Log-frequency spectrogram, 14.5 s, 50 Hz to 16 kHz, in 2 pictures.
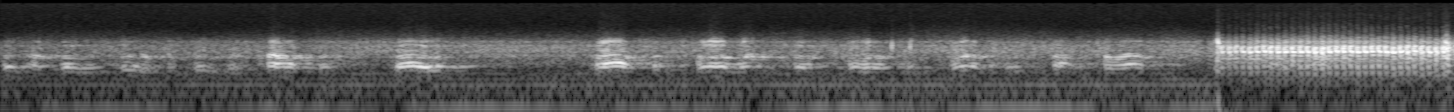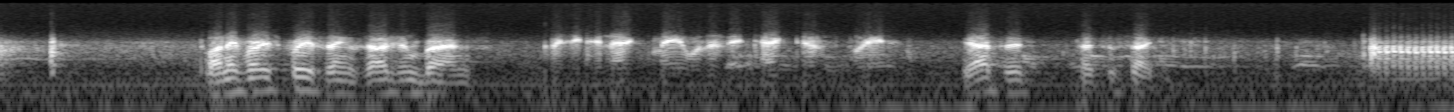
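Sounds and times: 
tinny narrow-band police radio voice over a monitor: 0.0s - 5.9s, 8.3s - 14.0s
loud steady burst of radio static squelch: 0.0s - 6.6s, 7.8s - 14.5s
speech: 8.5s - 9.8s, 12.3s - 12.9s.

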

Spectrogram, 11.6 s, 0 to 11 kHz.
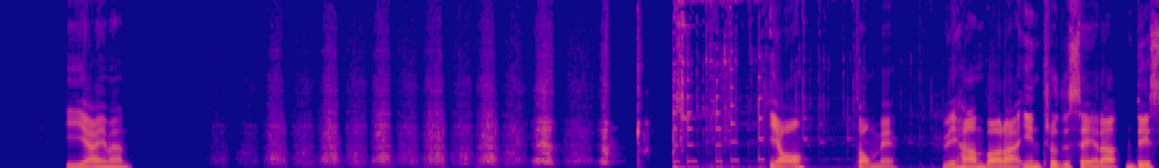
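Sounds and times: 
speech: 0.7s - 1.4s, 7.7s - 11.5s
handsaw cutting through wood: 2.0s - 6.3s.

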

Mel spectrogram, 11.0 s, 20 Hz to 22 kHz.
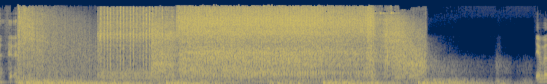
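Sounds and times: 
heavy booming explosions: 0.3s - 10.8s
rapid bursts of machine gun fire: 1.9s - 8.6s.

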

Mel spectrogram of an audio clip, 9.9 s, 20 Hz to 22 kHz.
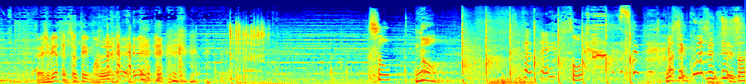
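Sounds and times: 
speech: 0.5s - 2.8s, 5.0s - 6.0s, 7.0s - 8.1s, 8.7s - 9.9s
laughter: 1.2s - 3.0s, 7.6s - 9.8s
dice clattering across a hard tabletop: 3.1s - 3.7s.

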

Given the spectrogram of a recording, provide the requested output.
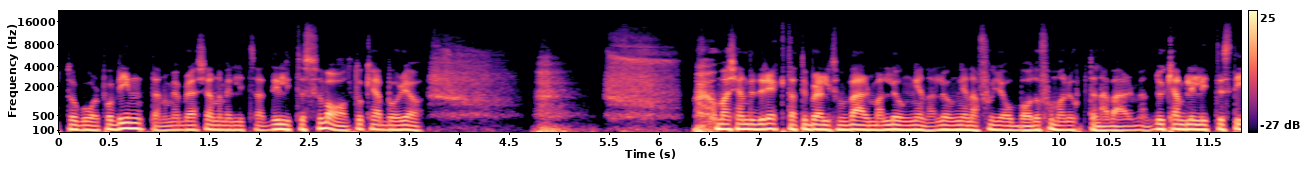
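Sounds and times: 
speech: 0.1s - 5.6s, 6.6s - 11.8s
forceful breathing exercise with strong exhales: 3.7s - 6.6s.

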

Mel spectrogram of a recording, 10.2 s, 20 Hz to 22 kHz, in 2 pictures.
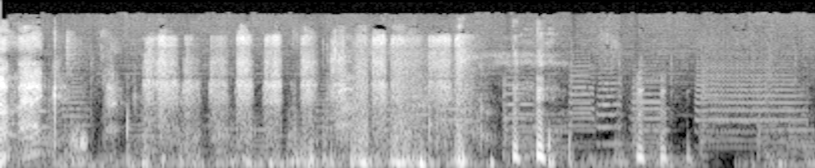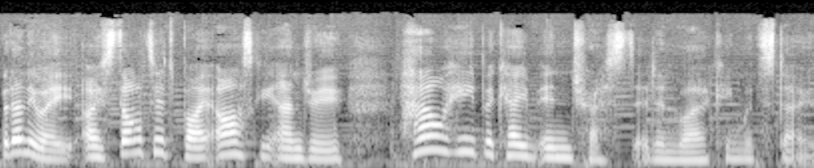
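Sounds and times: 
dog panting: 0.3s - 3.2s
speech: 3.2s - 4.2s, 5.1s - 10.1s.

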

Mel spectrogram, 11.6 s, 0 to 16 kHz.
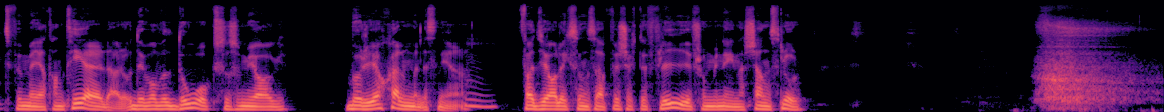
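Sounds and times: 
speech: 0.1s - 8.2s
heavy breathing with a long rushing exhale: 8.2s - 11.6s.

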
